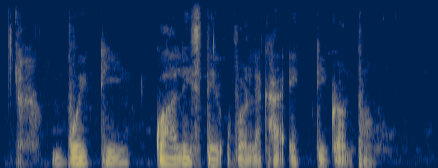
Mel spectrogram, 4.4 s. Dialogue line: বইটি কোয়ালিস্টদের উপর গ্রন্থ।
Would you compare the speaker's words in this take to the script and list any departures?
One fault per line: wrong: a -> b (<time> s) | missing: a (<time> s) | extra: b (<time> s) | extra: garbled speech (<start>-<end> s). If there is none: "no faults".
extra: লেখা একটি (2.5 s)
